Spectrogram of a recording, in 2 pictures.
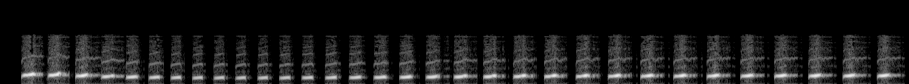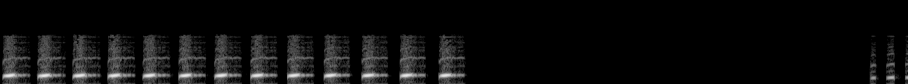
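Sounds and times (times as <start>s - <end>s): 
bim bip coucal calling its flock: 0.2s - 2.6s, 3.8s - 13.7s.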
